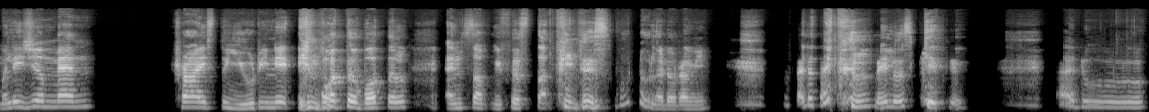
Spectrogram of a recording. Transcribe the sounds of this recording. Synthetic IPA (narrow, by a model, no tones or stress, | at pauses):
məled͡ʒəmɛ̃n | tʰɹajstujuɹinet̚ĩnwɔtəbɔtəl | ʔɛ̃nsap̚wifəstat̚finəsbotoladɔɹãŋmi | ukadətajtʰəlleloskʰet̚kə | a̰du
